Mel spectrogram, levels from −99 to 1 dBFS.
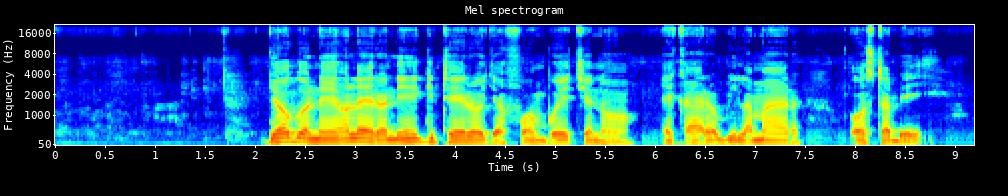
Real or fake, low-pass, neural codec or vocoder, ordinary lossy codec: real; 19.8 kHz; none; none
